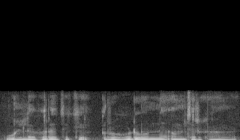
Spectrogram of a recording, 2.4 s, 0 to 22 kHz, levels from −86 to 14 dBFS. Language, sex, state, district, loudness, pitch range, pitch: Tamil, male, Tamil Nadu, Nilgiris, -15 LUFS, 125-145 Hz, 130 Hz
